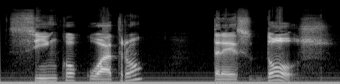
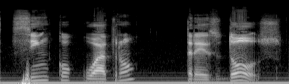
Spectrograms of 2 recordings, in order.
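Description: The two takes are said the same way.

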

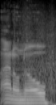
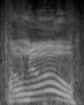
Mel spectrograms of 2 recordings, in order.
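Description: First: Said in the usual way. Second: Raised, drawn-out repeat; exasperated exclamation. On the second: Real, not acted. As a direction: throw it out in mild exasperation. Exclaimed repeat of same words.

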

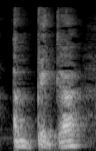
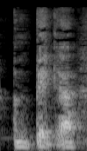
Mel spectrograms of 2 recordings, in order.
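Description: The two takes are said the same way.

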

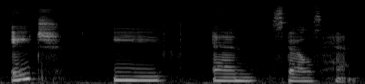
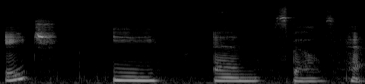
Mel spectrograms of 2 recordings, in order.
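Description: First: Put-on slow, drawn-out spelling for kids. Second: Slow and softer repeat of N spells hen; slow spelling, softer. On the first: Teacher modelling a spelling, said slowly. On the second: Teacher repeating the spelling with the kids, slowly. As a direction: echo the spelling slowly and gently. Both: Shown as a demonstration. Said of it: "Can you say that with me".

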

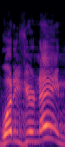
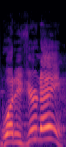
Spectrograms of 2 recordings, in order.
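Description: First: High-pitched question called into the woods; boy calling out. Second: High-pitched copycat call; mocking echo reply. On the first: Retold or imitated. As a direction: call high to someone unseen. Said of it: "And I said". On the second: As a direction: echo the question straight back, high. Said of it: "And he said".

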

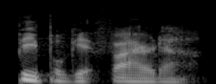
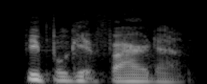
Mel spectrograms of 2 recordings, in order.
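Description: No difference in how they are said.

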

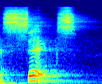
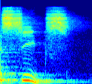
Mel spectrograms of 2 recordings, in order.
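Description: First: "six" with a short vowel near E; six correto. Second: "six" with a long EE, "seeks"; six errado. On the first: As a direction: say "six" with a lax, E-like I. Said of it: "como se fosse um E". ("six" quase como "seks") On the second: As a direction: say "six" with a Portuguese I. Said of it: "não é six". ("six" com I fechado, "siks") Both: Shown as a demonstration.

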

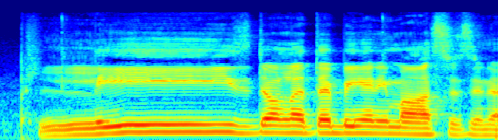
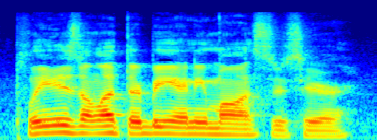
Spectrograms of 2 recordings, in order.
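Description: First: "Please" stretched long as a plea. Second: Said in the usual way. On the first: Real, not acted. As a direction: hold the vowel of "Please", then carry on. Repeated plea, first word drawn out.

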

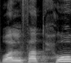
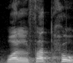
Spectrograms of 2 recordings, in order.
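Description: No difference in how they are said.

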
